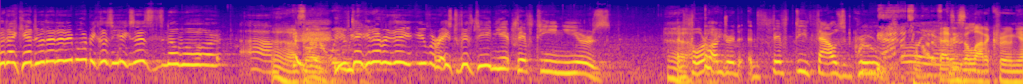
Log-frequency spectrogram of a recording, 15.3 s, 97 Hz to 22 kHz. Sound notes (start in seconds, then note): 4.0 the crew make unhappy noises; 7.9 no longer crying, audibly annoyed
